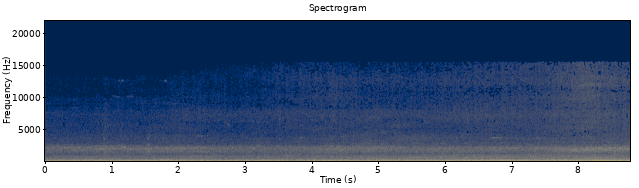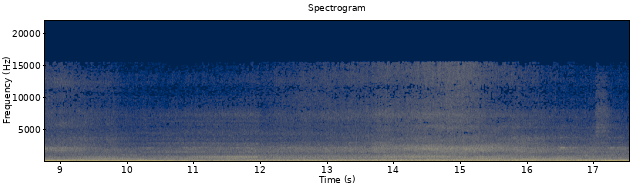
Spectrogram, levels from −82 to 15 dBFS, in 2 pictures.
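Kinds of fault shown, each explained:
No kinds of fault are heard in this clip.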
